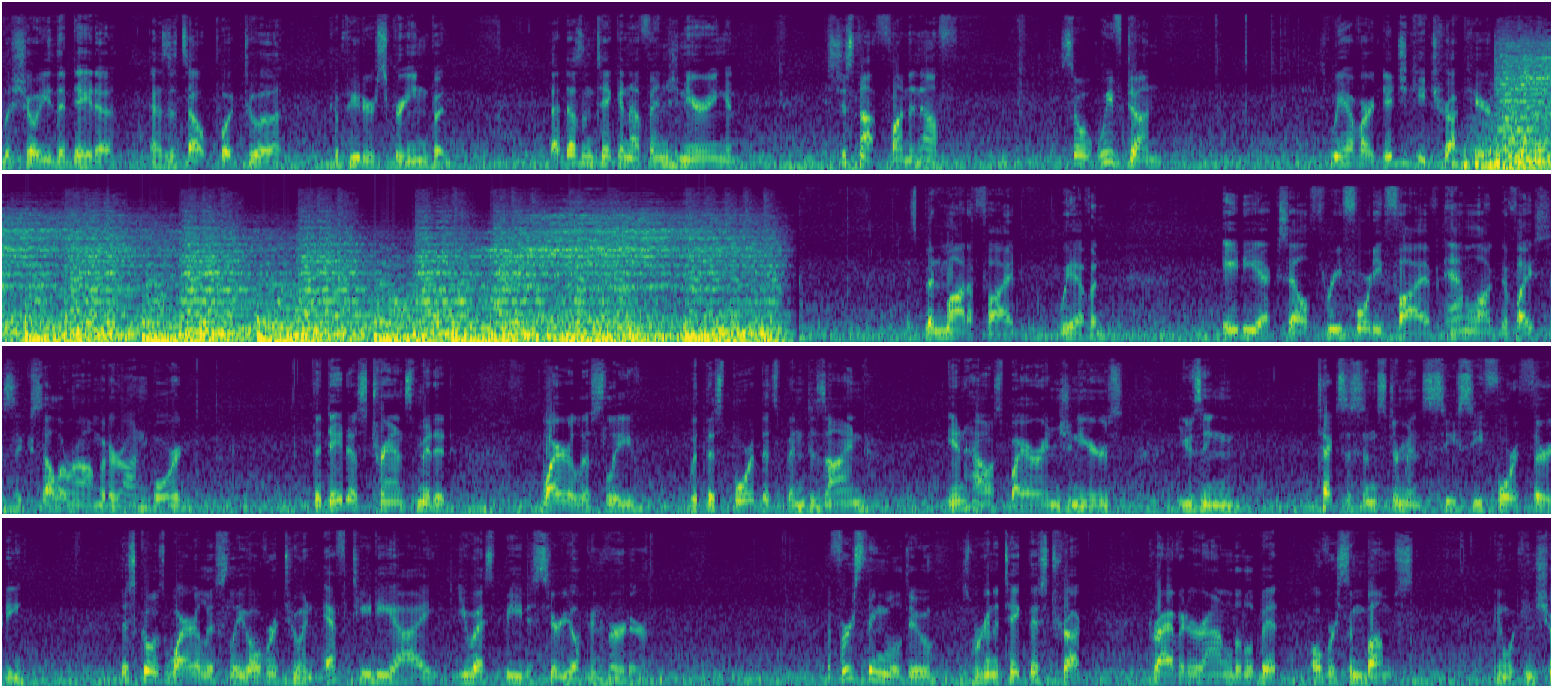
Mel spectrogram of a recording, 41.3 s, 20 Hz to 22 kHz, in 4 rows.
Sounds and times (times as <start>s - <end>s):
Speech: 0.0s - 3.0s, 3.6s - 6.4s, 7.1s - 7.8s, 8.8s - 10.0s, 16.3s - 17.8s, 18.4s - 21.9s, 22.7s - 31.2s, 31.8s - 35.4s, 36.5s - 41.3s
Music: 9.9s - 15.6s.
